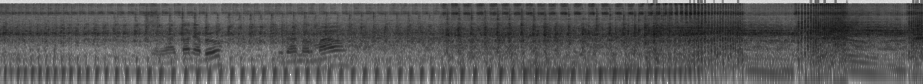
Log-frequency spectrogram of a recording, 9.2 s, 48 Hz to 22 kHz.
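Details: Suzuki Satria FU150 with a Keihin PE28 carburetor, after the carburetor was reinstalled: steady thumping idle, then revs climb smoothly without stumbling or popping, running normally.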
